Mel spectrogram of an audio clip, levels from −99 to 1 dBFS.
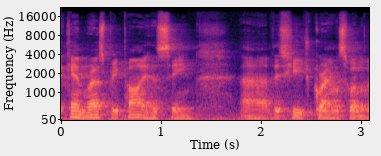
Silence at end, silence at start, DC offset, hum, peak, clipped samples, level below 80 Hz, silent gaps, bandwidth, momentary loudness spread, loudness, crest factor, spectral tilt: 0 s; 0 s; under 0.1%; none; -6 dBFS; under 0.1%; -40 dBFS; none; 20 kHz; 12 LU; -24 LUFS; 18 dB; -3.5 dB/octave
